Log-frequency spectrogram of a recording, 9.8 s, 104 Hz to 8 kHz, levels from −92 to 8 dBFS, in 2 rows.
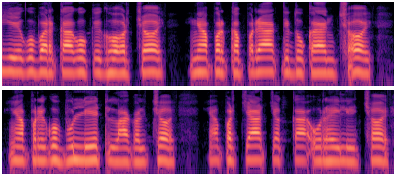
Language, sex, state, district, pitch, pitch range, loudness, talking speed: Magahi, male, Bihar, Samastipur, 215 Hz, 210-220 Hz, -18 LUFS, 155 wpm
